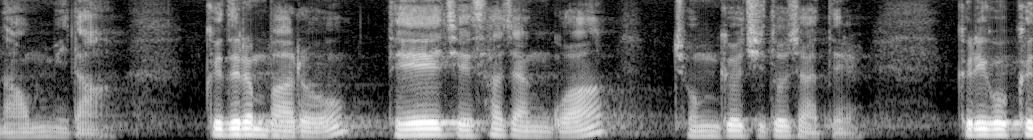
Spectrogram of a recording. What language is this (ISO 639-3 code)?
kor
